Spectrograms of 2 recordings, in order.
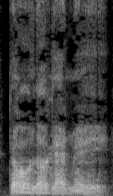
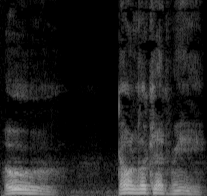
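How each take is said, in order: First: It is said in a deep, gravelly Batman voice. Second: It is said in a normal voice.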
